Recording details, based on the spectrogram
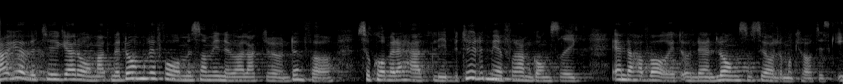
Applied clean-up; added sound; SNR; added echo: none; none; none; none.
